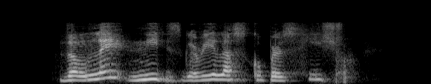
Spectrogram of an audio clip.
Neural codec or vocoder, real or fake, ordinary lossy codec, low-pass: codec, 16 kHz in and 24 kHz out, 0.4 kbps, LongCat-Audio-Codec, fine tuned four codebook decoder; fake; none; 7.2 kHz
